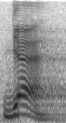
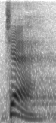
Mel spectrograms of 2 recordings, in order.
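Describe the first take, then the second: First: The consonant is voiced with no breath flowing. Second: Breath flows audibly through the consonant. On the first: The speaker calls it right. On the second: The speaker calls it wrong.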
